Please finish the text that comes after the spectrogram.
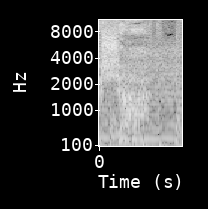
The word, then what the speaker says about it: Shaaark: a shark named jaah pronounced shark determined to inspire his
